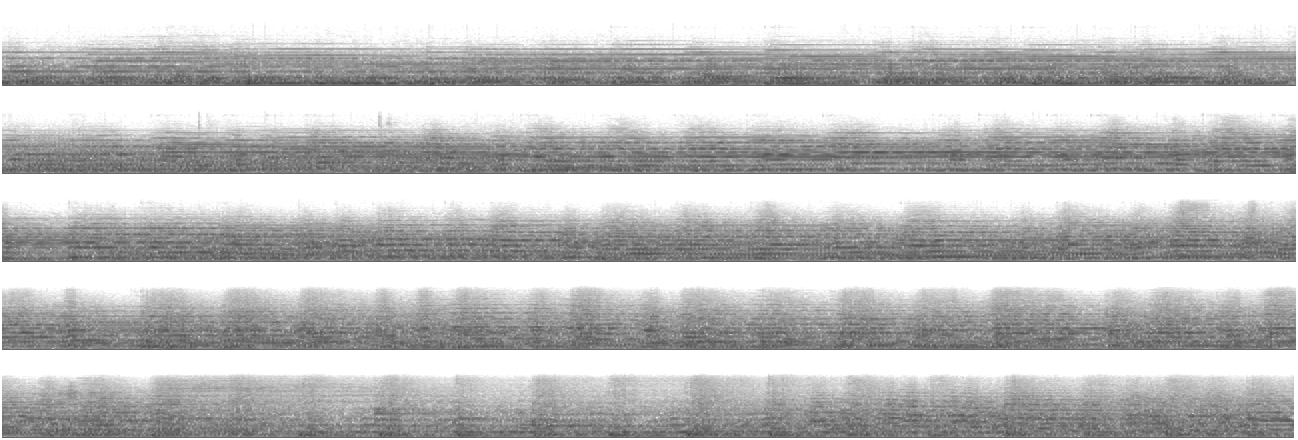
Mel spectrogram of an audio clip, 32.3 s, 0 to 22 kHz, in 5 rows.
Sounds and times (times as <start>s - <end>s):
Brass instrument: 0.0s - 32.3s
Classical music: 0.0s - 32.3s
Inside, large room or hall: 0.0s - 32.3s
Orchestra: 0.0s - 32.3s.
